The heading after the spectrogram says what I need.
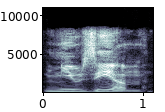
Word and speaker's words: museum: go to the word Museum uh the accent is at the end of of the word Museum so on that e museum museum museum one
